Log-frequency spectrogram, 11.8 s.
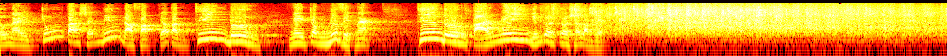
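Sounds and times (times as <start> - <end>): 
speech: 0.0 - 7.9
crowd applause: 7.6 - 11.8.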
